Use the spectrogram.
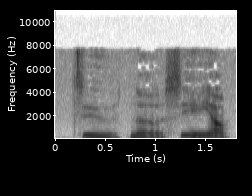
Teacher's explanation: There's another faint H sound between the U and the N in the second part.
